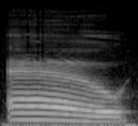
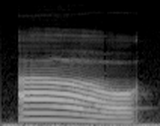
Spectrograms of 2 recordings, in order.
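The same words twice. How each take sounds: First: The diphthong starts with a smaller eh sound. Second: The diphthong starts with an open ah sound. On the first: "What they do in Newfoundland is instead of starting with ah, they start with eh" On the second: "In standard American speech, the ow diphthong starts with ah"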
